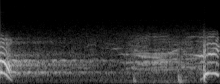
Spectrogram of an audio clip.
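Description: A man's shouted voice over the stage PA cuts off just at the start. It gives way to a quieter blend of crowd voices and faint music from the live show.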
